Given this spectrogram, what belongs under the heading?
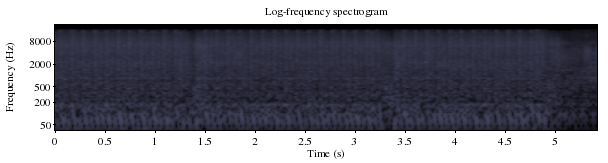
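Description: Dense, sustained gunfire from the War Thunder tank battle game, with rapid overlapping shots and booms forming a continuous loud roar that fades slightly at the end.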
